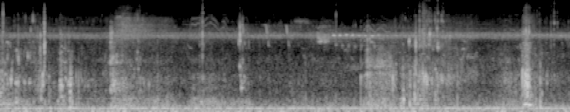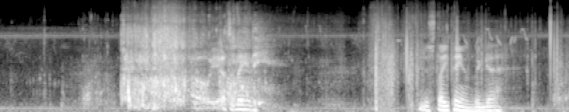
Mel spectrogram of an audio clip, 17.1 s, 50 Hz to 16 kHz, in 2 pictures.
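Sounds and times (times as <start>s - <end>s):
faint high insect drone: 0.0s - 17.0s
low hum: 0.0s - 17.0s
loud water splash: 10.4s - 12.5s.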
